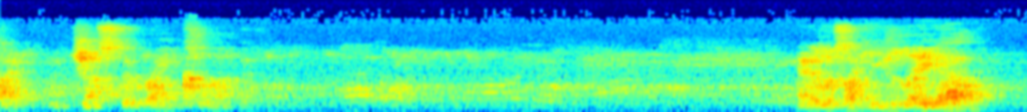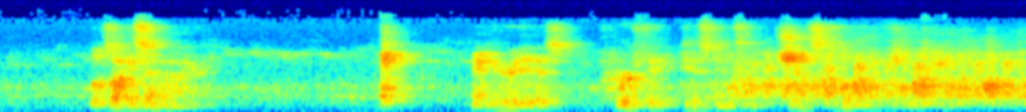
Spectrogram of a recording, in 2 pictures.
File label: Television; Golf Game With Announcer, Crowd And Players. From Next Room.; sports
